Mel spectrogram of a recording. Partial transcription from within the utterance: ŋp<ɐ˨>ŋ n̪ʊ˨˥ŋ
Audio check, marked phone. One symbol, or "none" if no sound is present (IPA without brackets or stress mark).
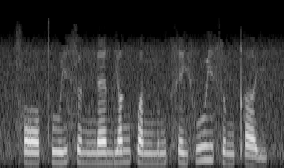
ɐ˨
